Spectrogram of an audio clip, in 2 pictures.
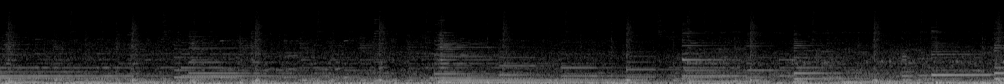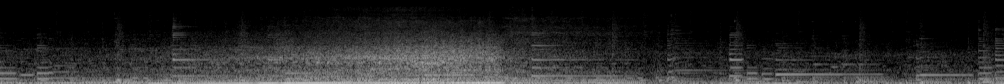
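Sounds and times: bus driving past: 0:00.0 - 0:20.0
guitar music: 0:00.0 - 0:20.0.

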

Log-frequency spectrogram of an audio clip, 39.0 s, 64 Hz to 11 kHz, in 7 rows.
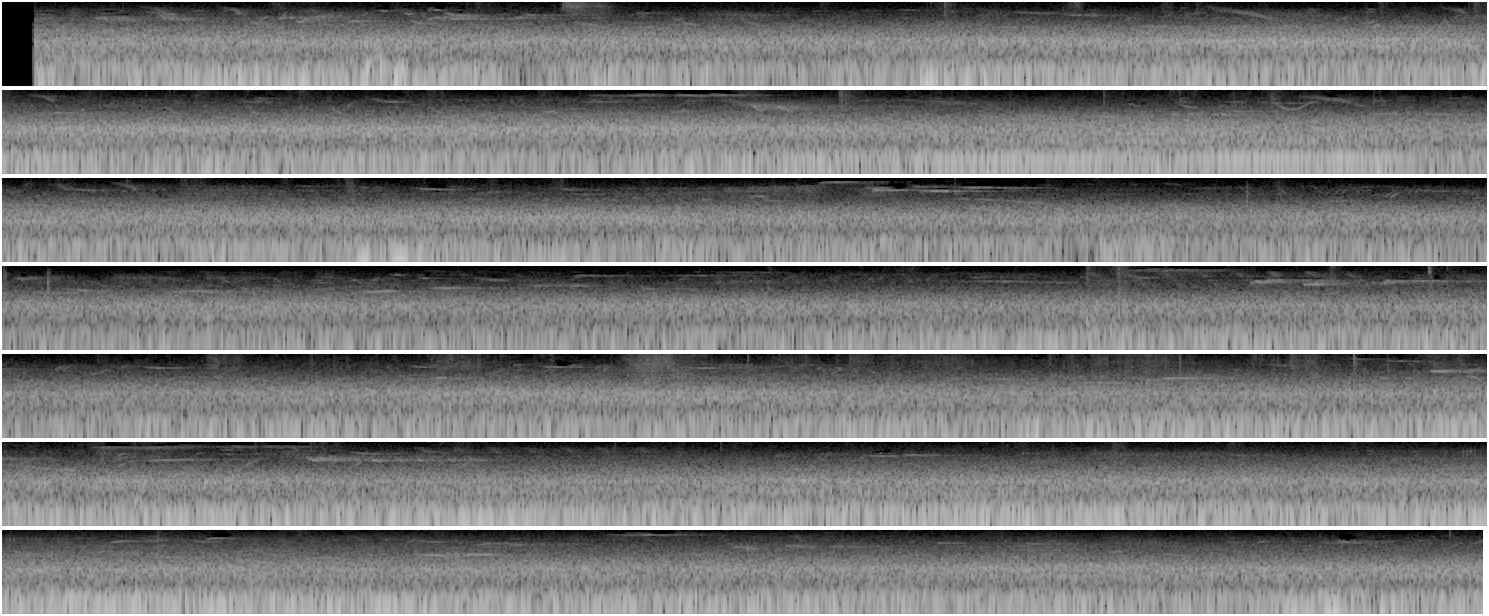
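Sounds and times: horse hooves on grass: 0:00.2 - 0:18.4, 0:19.5 - 0:36.3
birds chirping: 0:00.2 - 0:37.7
horse hoofbeats on soft earth: 0:20.6 - 0:29.4.

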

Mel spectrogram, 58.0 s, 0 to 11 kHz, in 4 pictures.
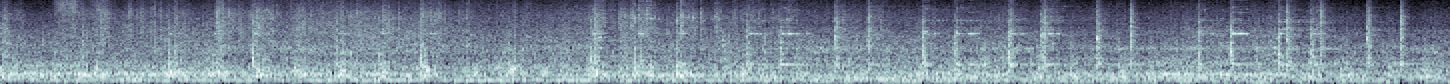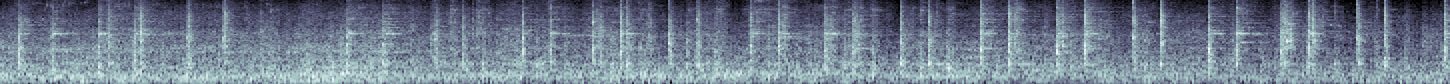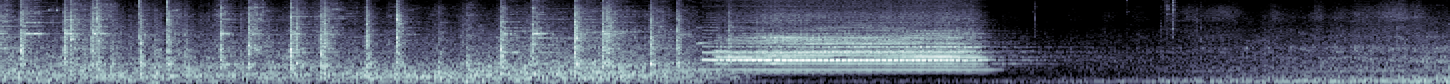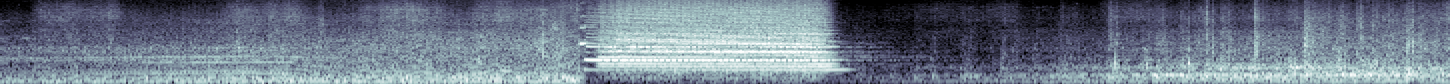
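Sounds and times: train wheels clicking over rail joints: 0:00.0 - 0:36.4, 0:52.6 - 0:58.0
locomotive air horn blast: 0:36.0 - 0:39.8, 0:43.8 - 0:46.6, 0:49.3 - 0:52.4.

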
